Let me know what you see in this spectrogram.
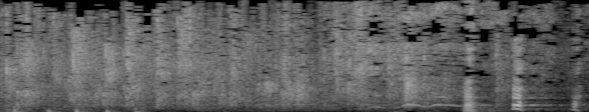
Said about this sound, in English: Oh, come on. Do you applaud? Give yourselves an applause.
